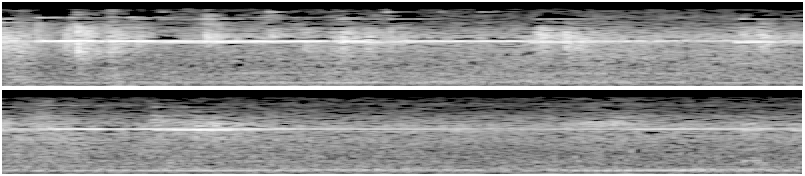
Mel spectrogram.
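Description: Steady background hum with a constant high-pitched whine running underneath.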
